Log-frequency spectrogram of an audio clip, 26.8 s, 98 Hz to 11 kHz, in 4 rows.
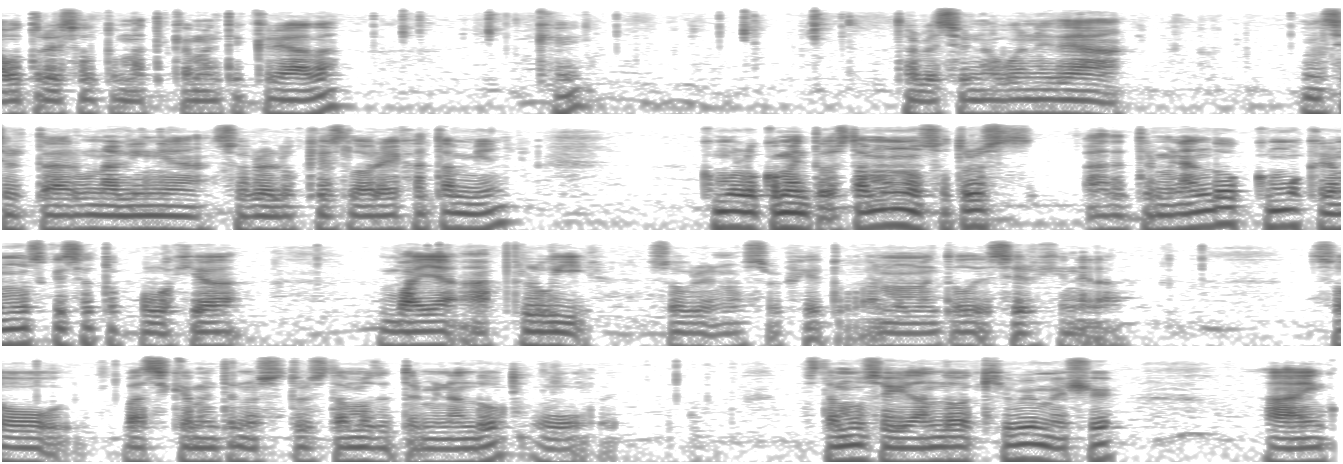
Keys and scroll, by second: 22.9 ctrl+z.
